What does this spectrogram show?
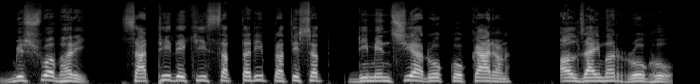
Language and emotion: Nepali, neutral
